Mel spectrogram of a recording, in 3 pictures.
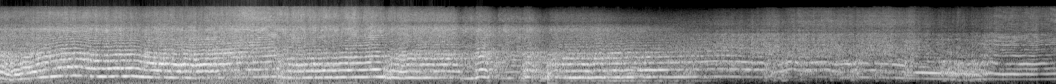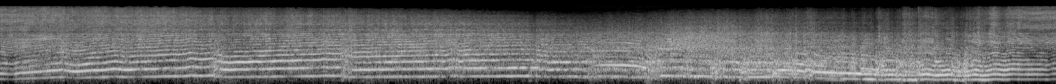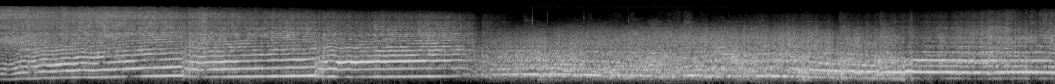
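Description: A single-seater formula race car's engine launching hard from the start line, climbing in pitch through the gears with sharp upshifts; loudest over the first few seconds. It then keeps running up the course, dropping in pitch as it eases off for corners about ten and twenty seconds in and rising again as it accelerates away.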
